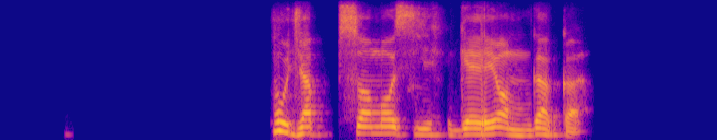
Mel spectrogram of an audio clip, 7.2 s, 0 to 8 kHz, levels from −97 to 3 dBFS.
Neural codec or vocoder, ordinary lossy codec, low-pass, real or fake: codec, 16 kHz, 4 kbps, X-Codec, HuBERT features, trained on balanced general audio; Opus, 16 kbps; 7.2 kHz; fake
